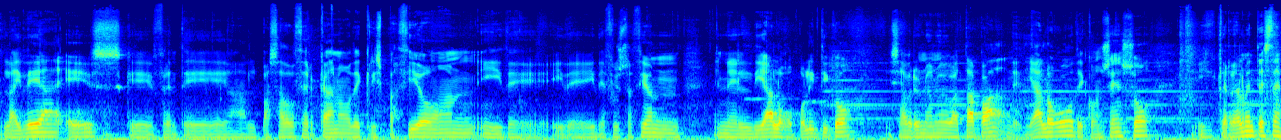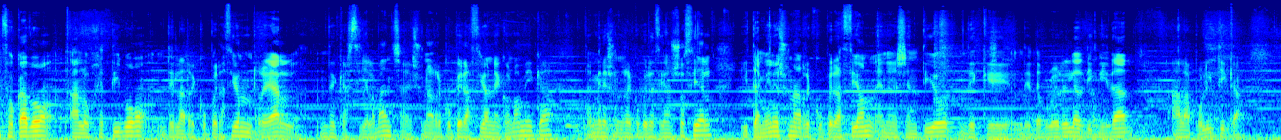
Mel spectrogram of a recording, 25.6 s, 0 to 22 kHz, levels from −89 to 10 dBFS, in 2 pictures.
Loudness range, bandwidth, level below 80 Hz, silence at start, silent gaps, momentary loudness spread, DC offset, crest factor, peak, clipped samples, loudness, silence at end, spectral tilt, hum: 5 LU; 20 kHz; -44 dBFS; 0 s; none; 12 LU; under 0.1%; 20 dB; -12 dBFS; under 0.1%; -32 LUFS; 0 s; -5.5 dB/octave; none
